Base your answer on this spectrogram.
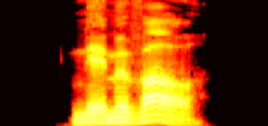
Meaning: first/third-person singular subjunctive II of wahrnehmen
- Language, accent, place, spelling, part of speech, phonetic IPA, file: German, Germany, Berlin, nähme wahr, verb, [ˌnɛːmə ˈvaːɐ̯], De-nähme wahr.ogg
